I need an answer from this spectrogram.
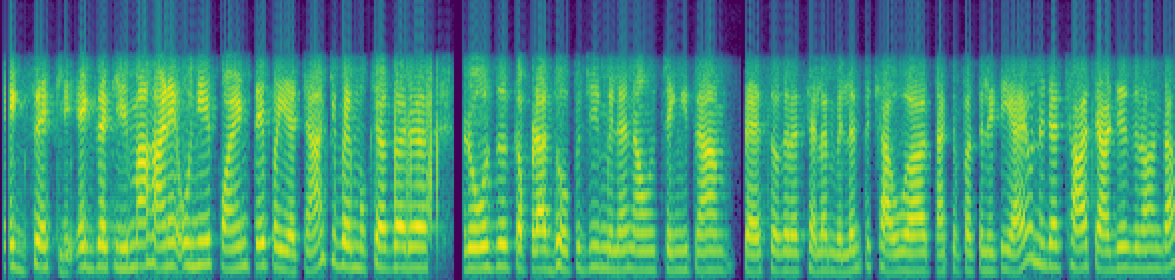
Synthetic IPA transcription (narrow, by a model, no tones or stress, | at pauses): eɡzɛːk̚ʈliʔeɡzɛːk̚ʈlimãɦaːɽ̃eʊnepɔ̃ːɪ̃ɳʈ̚t̪epɐiɐt͡ɕãkibʱɐimũːkʰeɐɡəɾ | ɾoːzkɐpɪɽad̪ʱoːpd͡ʑiːmɪlənɛ̃ũt͡ɕɐ̃ŋɡit̪ɐɾãpɛːsʋɐɣɛːɾat̪ʰiəlamɪlənɪ̆t̪ɐt͡ɕʰaːuaːt̪ɐãkʰefɐsɪlɪʈiaːɦeʊnəd͡ʑaːt͡ɕʰaːt͡ɕaːɾɖiəzɾɐɦə̃nd̪aː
